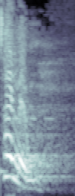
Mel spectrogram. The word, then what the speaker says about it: solemn: Then the second one is solemn. Solemn. You see in spelling, it ends in letter N, but the N is silent. It is not pronounced.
